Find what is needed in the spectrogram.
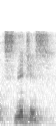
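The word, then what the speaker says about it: SNIJ: units, what I call snidges, there's no relation to Harry Potter, by the way, and the famous snitch, okay? A snidge is simply my way of pronouncing S-N-I-J, subnational island jurisdiction.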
